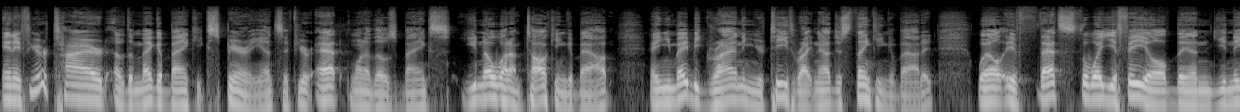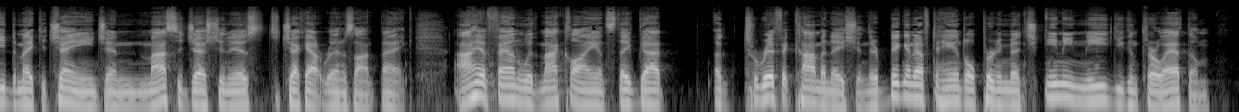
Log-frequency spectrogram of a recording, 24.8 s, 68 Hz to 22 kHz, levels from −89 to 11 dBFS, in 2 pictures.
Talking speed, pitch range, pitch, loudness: 200 wpm, 100-125 Hz, 110 Hz, -18 LUFS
